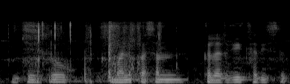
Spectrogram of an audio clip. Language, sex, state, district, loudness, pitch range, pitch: Hindi, male, Chhattisgarh, Rajnandgaon, -36 LUFS, 105-110 Hz, 110 Hz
